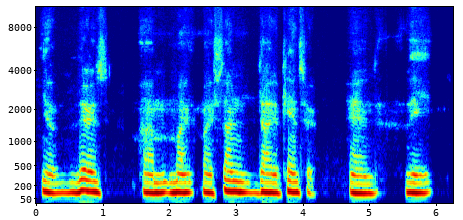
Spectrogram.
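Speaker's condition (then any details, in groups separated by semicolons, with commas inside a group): Parkinson's disease; confirmed by neurologist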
